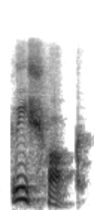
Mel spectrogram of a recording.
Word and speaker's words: কৃষক: উচ্চারণ হবে কাল রাত্রি কৃষক কৃষক না স কোন ওকার নাই কৃষক কৃষক কৃষক উপত্যকা আমরা ভুল করে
